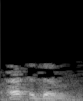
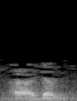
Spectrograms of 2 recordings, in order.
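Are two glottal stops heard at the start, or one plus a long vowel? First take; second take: two stops; long vowel. First: Two glottal stops are heard at the start. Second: One glottal stop is followed by a long vowel. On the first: This is the word's underlying original form. "أصلها أأدم، الهمزة الثانية ساكنة" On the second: This is the form actually used. "فقلبنا الثانية إلى جنس الفتحة وهو الألف"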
